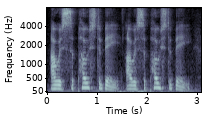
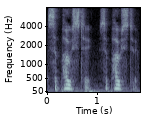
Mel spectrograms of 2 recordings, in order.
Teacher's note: the D in supposed to disappears.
